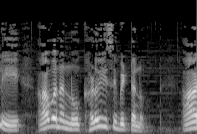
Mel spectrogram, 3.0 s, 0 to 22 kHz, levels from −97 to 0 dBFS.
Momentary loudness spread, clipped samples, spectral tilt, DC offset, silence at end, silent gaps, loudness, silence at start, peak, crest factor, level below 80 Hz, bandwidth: 13 LU; under 0.1%; -5.5 dB/octave; under 0.1%; 0 s; none; -23 LUFS; 0 s; -6 dBFS; 18 dB; -68 dBFS; 11.5 kHz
